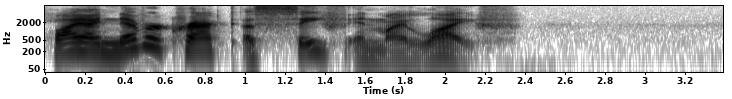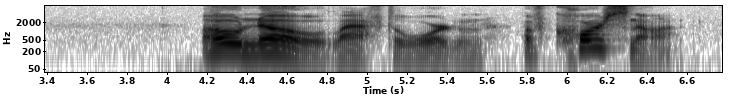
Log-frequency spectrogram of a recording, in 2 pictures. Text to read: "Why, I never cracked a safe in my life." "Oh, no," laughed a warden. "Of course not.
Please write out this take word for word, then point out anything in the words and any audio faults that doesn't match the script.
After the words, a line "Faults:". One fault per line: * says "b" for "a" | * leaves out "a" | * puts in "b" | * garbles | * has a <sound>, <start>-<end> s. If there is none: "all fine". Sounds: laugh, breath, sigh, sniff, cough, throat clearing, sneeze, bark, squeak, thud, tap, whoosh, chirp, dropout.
"Why, I never cracked a safe in my life." "Oh, no," laughed the warden. "Of course not.
Faults:
* says "the" for "a"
